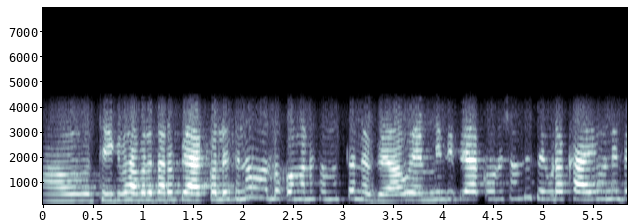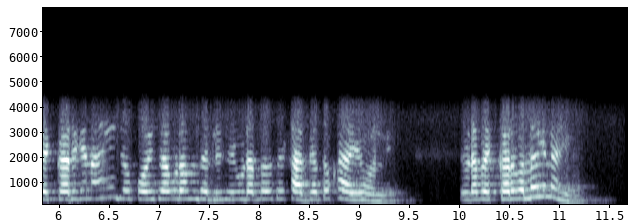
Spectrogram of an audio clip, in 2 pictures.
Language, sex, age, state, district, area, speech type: Odia, female, 45-60, Odisha, Boudh, rural, conversation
